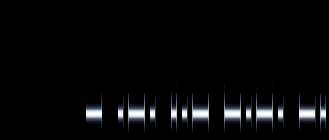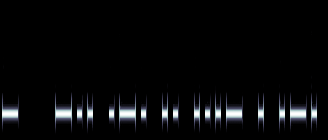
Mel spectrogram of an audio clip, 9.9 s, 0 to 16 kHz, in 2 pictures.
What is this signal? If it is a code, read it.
Morse code, heard as a keyed tone, about 15 wpm, 700 Hz. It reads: TRUCK DRIVER
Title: K1USN SST QSO Practice 15wpm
